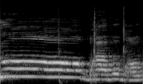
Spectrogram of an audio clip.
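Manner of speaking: high, loud drawn-out cheer; acted congratulation. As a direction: cheer like impressed doctors. Doctors congratulate the patient. (félicitations enthousiastes, jouées)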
